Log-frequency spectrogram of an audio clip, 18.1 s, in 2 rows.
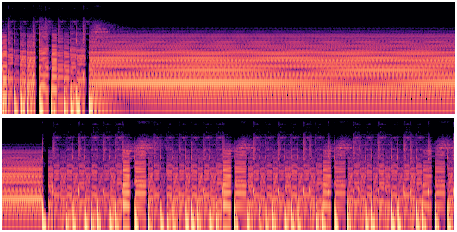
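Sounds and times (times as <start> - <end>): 
Orchid SoundWave 32 soundcard test playback: 0.0 - 18.1.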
